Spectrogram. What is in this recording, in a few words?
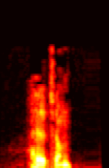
"hitting", English; nouns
